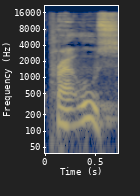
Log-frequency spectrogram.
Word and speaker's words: praus: or the root word there is praus. It's P-R-A-U-S. Praus is how it's pronounced, which means meek.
